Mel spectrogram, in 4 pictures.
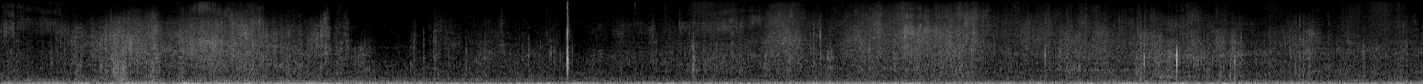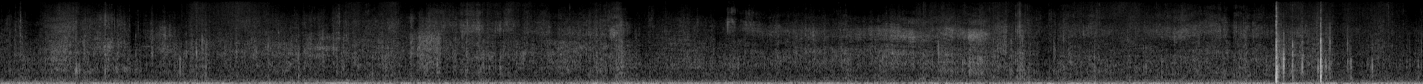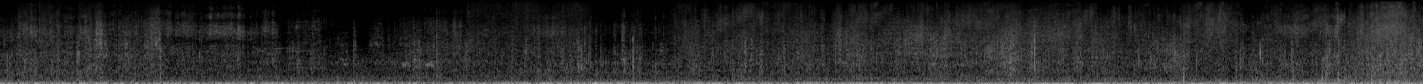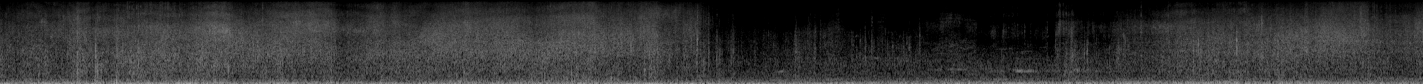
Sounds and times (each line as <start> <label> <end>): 0.0 long strips of paper over high grass 56.9
26.9 broken snail 28.2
